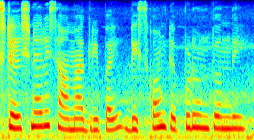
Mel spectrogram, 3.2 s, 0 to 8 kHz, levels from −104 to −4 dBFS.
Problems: constant background noise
